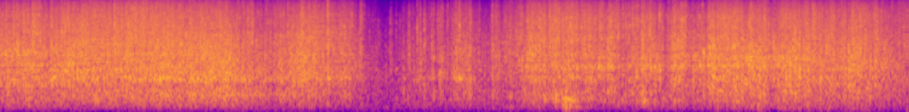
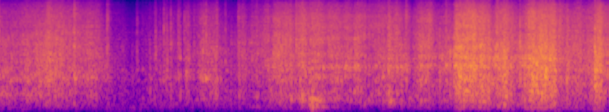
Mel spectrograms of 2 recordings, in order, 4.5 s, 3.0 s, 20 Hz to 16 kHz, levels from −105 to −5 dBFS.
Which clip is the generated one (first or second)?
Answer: second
